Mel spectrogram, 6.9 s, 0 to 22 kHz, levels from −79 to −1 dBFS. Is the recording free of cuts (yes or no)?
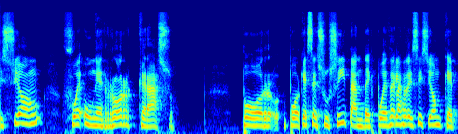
no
